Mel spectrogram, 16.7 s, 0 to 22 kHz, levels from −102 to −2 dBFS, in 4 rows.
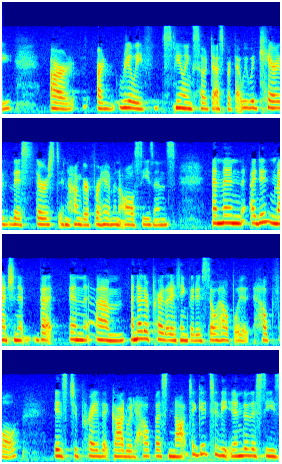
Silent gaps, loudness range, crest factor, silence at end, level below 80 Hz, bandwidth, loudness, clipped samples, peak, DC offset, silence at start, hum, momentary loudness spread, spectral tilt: none; 5 LU; 16 dB; 0 s; -66 dBFS; 9.4 kHz; -24 LUFS; under 0.1%; -6 dBFS; under 0.1%; 0 s; none; 10 LU; -6 dB/octave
